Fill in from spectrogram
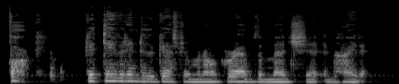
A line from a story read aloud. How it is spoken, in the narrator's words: whispered as he scrambled into action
